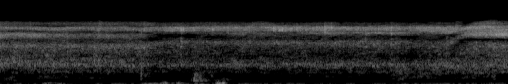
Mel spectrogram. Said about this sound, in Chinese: 昨天下雨了，然后今天为大家播放一段雨声吧。昨天的那个雨声没有被录下来。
